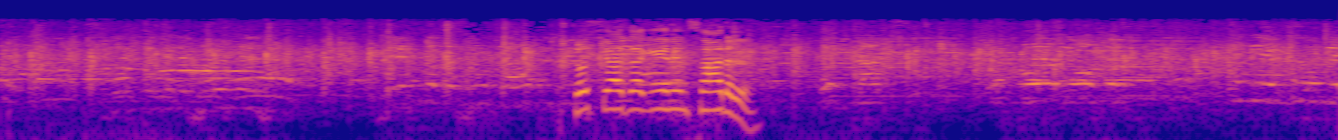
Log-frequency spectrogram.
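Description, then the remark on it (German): A large stadium crowd at an American football game roars with cheering and applause throughout, a loud dense wash of noise, while a commentator talks over it in German and a brief rising horn-like blare cuts through midway. “Publikum ist da.”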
